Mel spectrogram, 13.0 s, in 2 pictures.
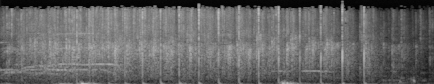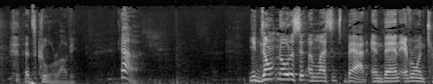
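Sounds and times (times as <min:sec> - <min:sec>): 
audience applause: 0:00.0 - 0:06.8
speech: 0:06.9 - 0:08.7, 0:10.2 - 0:12.9.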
